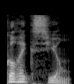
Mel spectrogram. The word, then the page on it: correction: francais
